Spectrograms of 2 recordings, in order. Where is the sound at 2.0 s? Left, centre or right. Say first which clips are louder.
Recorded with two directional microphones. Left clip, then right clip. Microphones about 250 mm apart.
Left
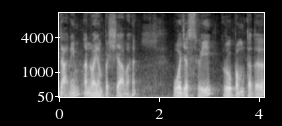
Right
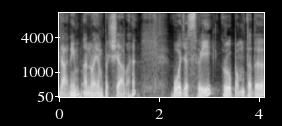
Right 2 dB; right.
